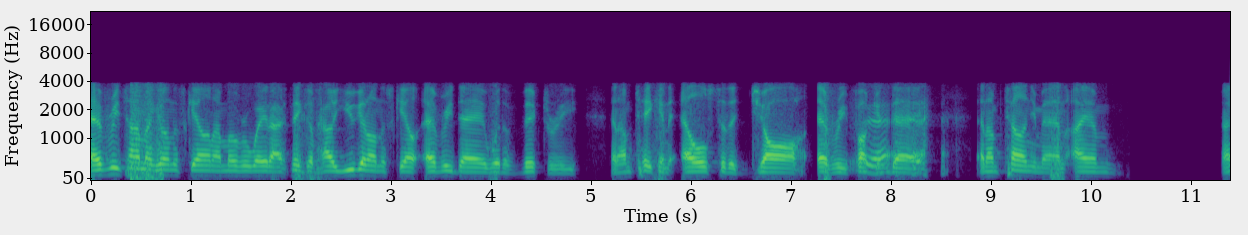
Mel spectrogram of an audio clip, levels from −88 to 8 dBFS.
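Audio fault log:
throughout, Bluetooth CVSD headset codec: audio held to roughly 250 Hz–3.4 kHz, scratchy s sounds where one-bit steps lag loud highs, and a steady granular hiss under the speech; constant, unlike bursts, fitting a 64 kbit/s stream.
0.40–0.74 s (before "on the scale and"), 2.04–2.32 s, 3.98–4.08 s, 5.63–5.78 s, 7.34–7.42 s (between "to the jaw" and "fucking day"), 9.60–9.75 s (between "and I'm telling you" and "I am"), bit errors on a Bluetooth voice link: brief rushing crackle with no sharp clicks, because each flipped bit only nudges one small step that quickly fades; heaviest in the first burst, lightest around 2 s.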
